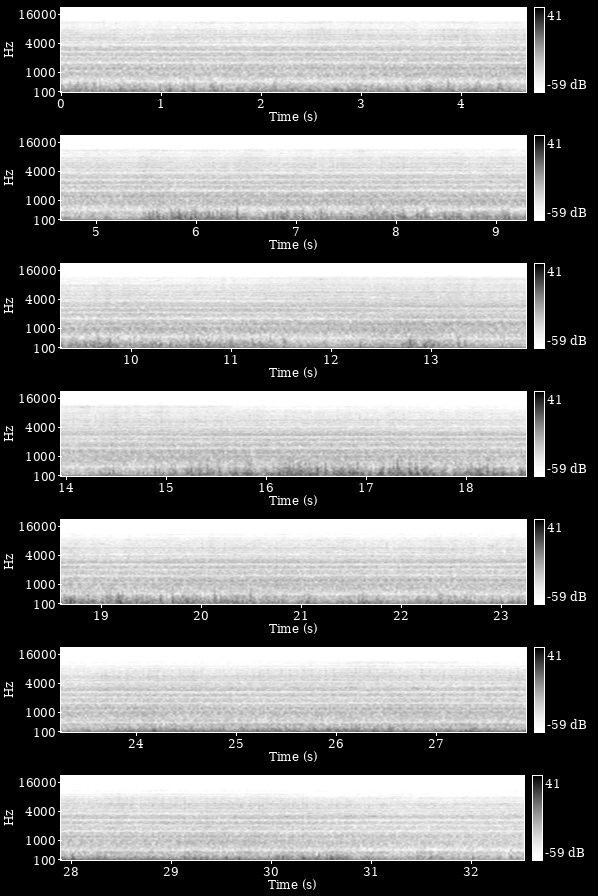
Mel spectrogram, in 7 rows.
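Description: John Deere 4955 tractor's six-cylinder diesel working under load while pulling a seed drill: a steady low drone with a thin whine above it. It swells several times and is loudest near the end as the tractor comes close.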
